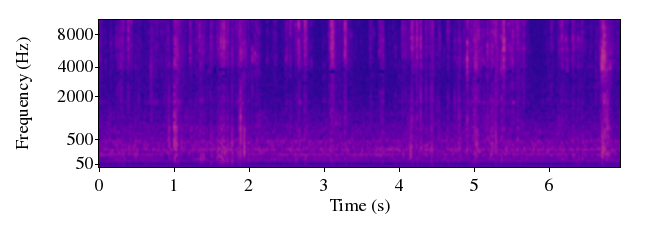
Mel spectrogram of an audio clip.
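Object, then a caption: Sequin-covered foam ball ornament. Long nails scratch the rough surface of a small red foam ball ornament covered in sequins and glitter, hanging on a tree. The result is a quiet run of crisp, crinkly scratching bursts, bright and high-pitched with almost no low end.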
